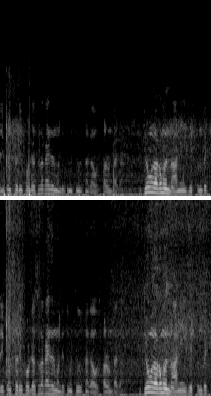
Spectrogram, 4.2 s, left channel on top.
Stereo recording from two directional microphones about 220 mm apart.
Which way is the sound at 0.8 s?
25° right (ahead or behind).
